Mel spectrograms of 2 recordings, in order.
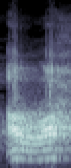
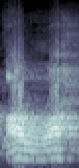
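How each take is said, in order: The two takes are said the same way.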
